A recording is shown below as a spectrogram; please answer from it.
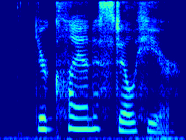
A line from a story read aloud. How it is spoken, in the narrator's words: she murmurs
